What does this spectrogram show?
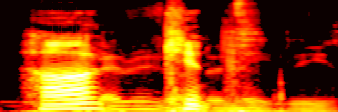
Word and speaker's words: Jacinth: Jacinth? Oh, Jacinth? You sure? You sure that's right? I don't know if that sounds right. Oh, Hakinth. Oh, Hakinth! The J is silent.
